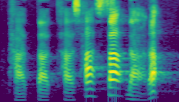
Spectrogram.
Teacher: 거기서 소리가 나는데 한국어는 그 부분에서 대부분의 소리가 납니다. 그래서 여러분 아마 다를 소리 내기 위해 준비를 할 때 여러분 혀가 윗니 뒤에 가서 만나는 것을 알 수 있습니다. 다따타 사싸 나라, 굉장히 많은 소리들이 여기에서 소리가 납니다. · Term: 치조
